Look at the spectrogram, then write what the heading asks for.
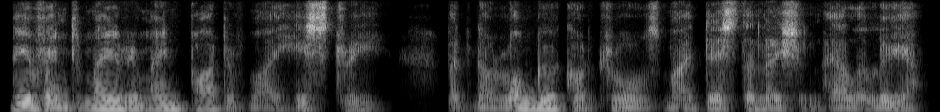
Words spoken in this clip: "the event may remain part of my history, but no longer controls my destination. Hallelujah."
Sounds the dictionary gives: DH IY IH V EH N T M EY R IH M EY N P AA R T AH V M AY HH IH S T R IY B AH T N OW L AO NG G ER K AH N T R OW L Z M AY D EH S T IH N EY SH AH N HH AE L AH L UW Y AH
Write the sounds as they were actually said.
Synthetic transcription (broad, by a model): DH IY IH V EH N T M EY R IH M EY N P AA R T AH V M AY HH IH S T R IY B AH T N OW L AO NG G ER K AH N T R OW L Z M AY D EH S T IH N EY SH AH N HH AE L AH L UW Y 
